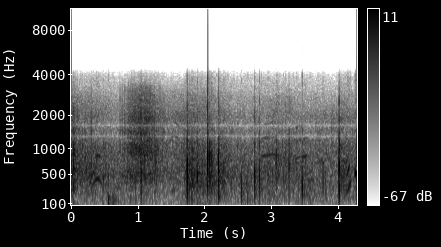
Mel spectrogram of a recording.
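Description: Backyard fireworks pop and crackle in quick bursts at moderate distance, sharp cracks scattered over a steady outdoor hiss, with faint voices in the background.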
